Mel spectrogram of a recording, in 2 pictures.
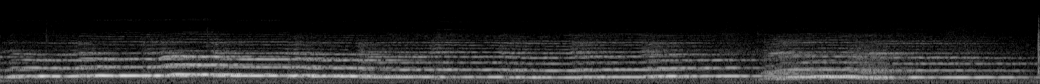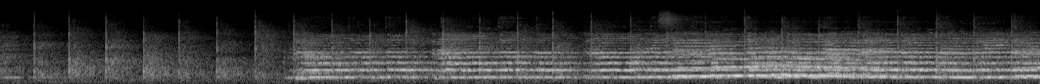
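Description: Women's a cappella group singing in close, sustained chords. About ten seconds in, the singing breaks off for some three seconds of quick, sharp percussive hits, then the chords come back in.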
